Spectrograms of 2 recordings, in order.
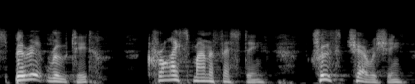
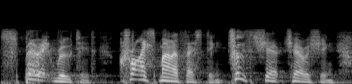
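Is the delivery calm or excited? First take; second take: calm; excited. First: It is read in a calm, plain manner. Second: It is read in a lively, excited manner.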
